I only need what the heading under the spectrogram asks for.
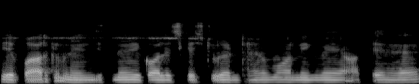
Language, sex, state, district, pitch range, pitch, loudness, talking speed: Hindi, male, Uttar Pradesh, Etah, 105-110 Hz, 105 Hz, -28 LUFS, 185 wpm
